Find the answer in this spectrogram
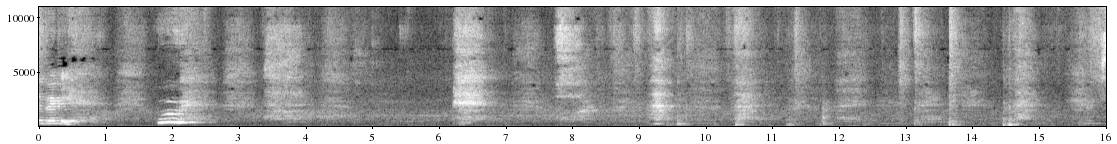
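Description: A woman breathing hard and grunting with effort during a floor exercise. Two loud voiced grunts come in the first two seconds, then sharp exhaled breaths every second or two, with a few soft knocks.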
